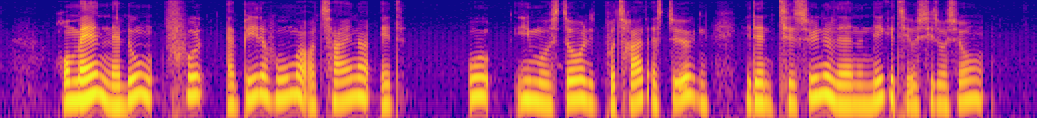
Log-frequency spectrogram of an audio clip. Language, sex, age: Danish, female, 40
